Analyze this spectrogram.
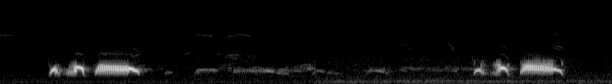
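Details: Spotted dove lure bird calling, recorded for the thúc and gáy gọi styles. A loud phrase of two brief rising notes and a long, steady coo. Soft, low, trailing coos follow, then the same three-part phrase repeats about four seconds later.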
